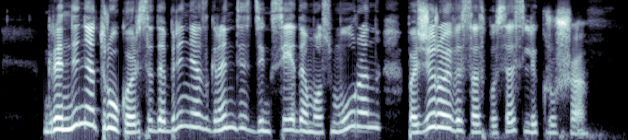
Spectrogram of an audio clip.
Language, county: Lithuanian, Kaunas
